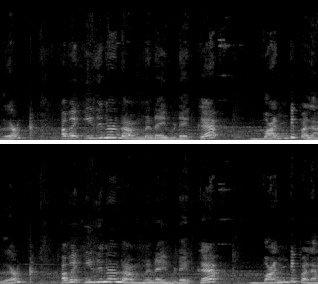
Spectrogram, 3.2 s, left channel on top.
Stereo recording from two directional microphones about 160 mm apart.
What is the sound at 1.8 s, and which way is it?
A woman's voice, 15° left (ahead or behind).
